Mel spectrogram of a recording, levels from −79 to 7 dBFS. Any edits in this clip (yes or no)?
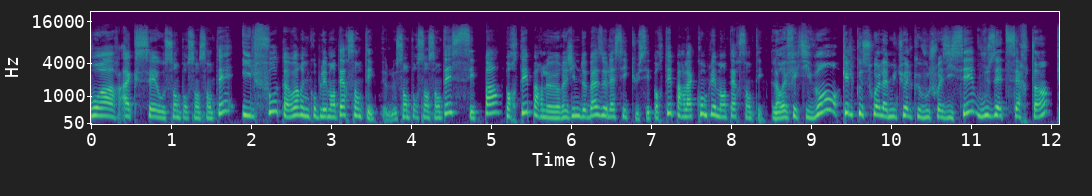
no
